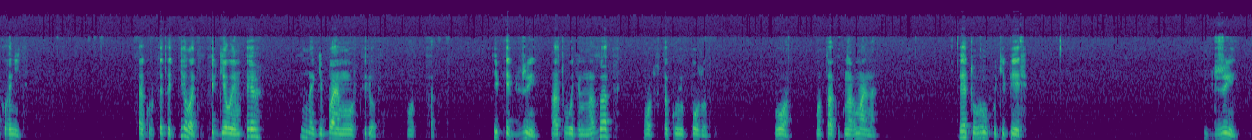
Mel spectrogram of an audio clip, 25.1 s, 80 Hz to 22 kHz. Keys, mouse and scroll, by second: 0.8-1.2 scroll down 2, 1.3 shift+middle click, 3.1 click, 4.9 r, 10.2 g, 14.9 middle click, 16.3-16.9 scroll up 1, 16.9 middle click, 16.9 scroll up 1, 19.2 click, 19.8 middle click, 23.8 g.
